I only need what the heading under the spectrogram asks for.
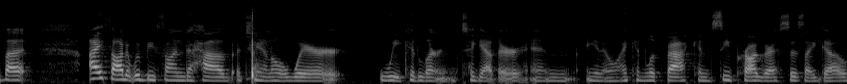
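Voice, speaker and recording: Over a very clean recording with a silent background, a woman with fairly low pitch and vocal fry speaks at a moderate pace with ordinary pitch variation. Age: 50s. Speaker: lifestyle vlogger. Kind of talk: casual talk to camera.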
